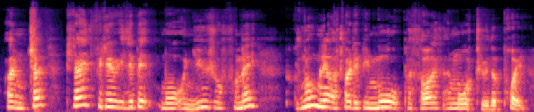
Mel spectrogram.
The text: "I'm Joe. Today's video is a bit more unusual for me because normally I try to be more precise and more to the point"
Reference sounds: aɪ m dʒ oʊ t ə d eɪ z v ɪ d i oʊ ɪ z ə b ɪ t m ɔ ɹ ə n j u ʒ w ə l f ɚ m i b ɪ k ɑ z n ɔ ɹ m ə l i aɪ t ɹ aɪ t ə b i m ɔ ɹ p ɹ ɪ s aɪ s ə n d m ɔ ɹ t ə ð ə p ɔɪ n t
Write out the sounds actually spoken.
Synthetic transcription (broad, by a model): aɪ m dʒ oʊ t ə d eɪ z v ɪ d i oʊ ɪ z ə b ɪ t m ɔ ɹ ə n j u ʒ w ə l f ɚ m i b ɪ k ɑ z n ɔ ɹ m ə l i aɪ t ɹ aɪ t ə b i m ɔ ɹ p ɪ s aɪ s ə n m ɔ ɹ t ə ð ə p ɔɪ n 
